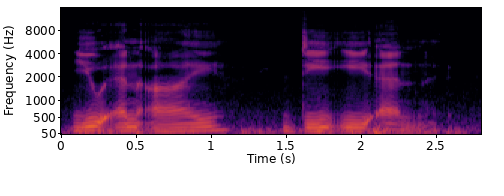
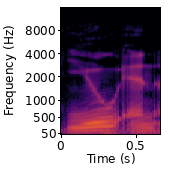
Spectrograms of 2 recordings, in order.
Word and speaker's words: Uniden: But yeah, Uni Den. So, Uniden, I believe, is how you pronounce it is the name of it or the brand at least.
